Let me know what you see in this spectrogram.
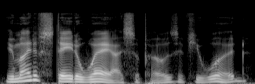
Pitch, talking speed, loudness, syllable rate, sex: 120 Hz, 235 wpm, -18 LUFS, 5.3 syllables/s, male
